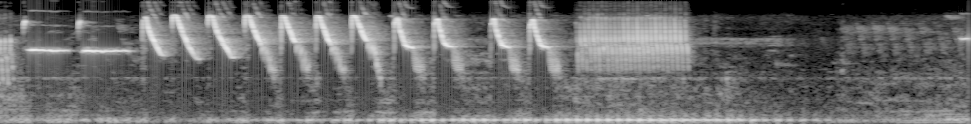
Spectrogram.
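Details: Canary singing steady flat whistles, then about ten loud falling sweeps repeated evenly, followed by a dense buzzy trill; a low hum runs through it and the song fades before a last note.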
